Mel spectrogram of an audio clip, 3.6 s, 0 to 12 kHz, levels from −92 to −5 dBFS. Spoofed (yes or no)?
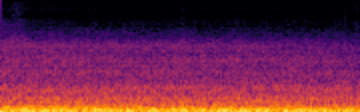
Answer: no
